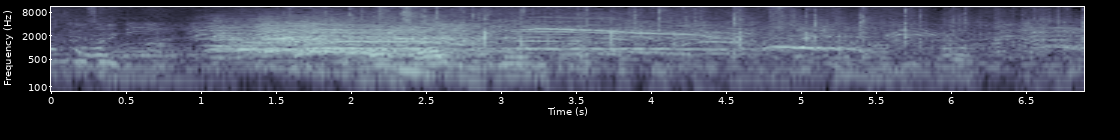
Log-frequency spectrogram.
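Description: Men shout and cheer outdoors at a distance.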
